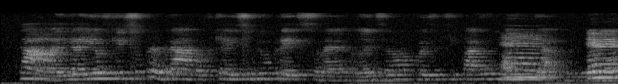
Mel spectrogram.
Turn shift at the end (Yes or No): Yes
